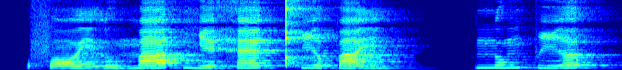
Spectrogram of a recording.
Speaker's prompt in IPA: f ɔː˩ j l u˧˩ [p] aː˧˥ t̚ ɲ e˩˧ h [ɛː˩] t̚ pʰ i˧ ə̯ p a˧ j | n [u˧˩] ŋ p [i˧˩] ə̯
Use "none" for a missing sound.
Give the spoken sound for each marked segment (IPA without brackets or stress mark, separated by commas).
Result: m, ɛː˧, u˧˥, i˧˥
